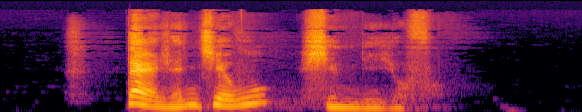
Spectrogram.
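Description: An elderly man speaks calmly and warmly into a microphone.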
